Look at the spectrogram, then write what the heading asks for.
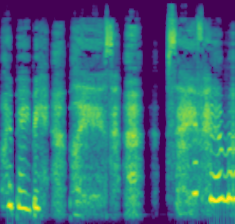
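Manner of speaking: breaking, high tearful begging; injured mother pleading through tears; crying plea. A narrator's reading. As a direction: sob out the plea for her baby. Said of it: "I cried against the pain".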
